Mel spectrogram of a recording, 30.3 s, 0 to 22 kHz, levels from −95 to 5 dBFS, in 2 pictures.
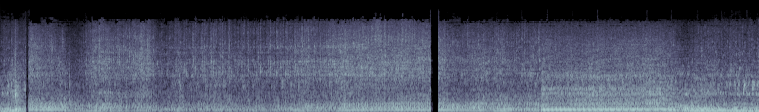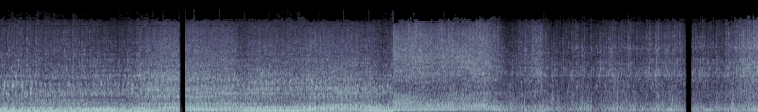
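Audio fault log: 8.60–8.76 s, 18.76–18.88 s, 28.88–29.00 s: gap at a join of encoded pieces, three of them, spaced 10 s apart, lasting 152 ms, then about 124 ms twice. Separately encoded chunks were stitched together with their start delay and end padding left in, so the sound drops to silence with slightly smeared edges and then resumes where it stopped.
8.93–30.16 s: periodic USB or driver dropouts, a tick every 0.499 s, roughly forty in all. Each time a background task stalls the bus or driver, and a tiny sliver of audio, well under a millisecond, is skipped outright. The splice leaves a small regular click whenever there's sound underneath.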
